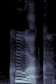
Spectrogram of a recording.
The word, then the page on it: cuthag: gaelic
